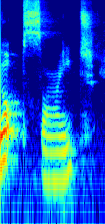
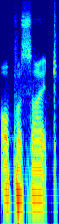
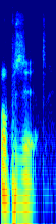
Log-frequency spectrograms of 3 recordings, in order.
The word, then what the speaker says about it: opposite: If the picture shows the opposite of what is written in the sentence, you choose false. Yeah, good. Careful with the pronunciation. Not opposite, opposite. Opposite.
